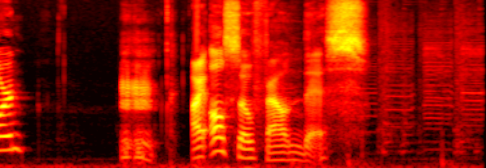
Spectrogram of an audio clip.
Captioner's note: clears throat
